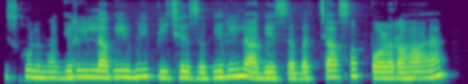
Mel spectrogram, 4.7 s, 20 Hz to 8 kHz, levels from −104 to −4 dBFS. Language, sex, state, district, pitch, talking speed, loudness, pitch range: Maithili, female, Bihar, Araria, 185 Hz, 190 wpm, -19 LUFS, 170-195 Hz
